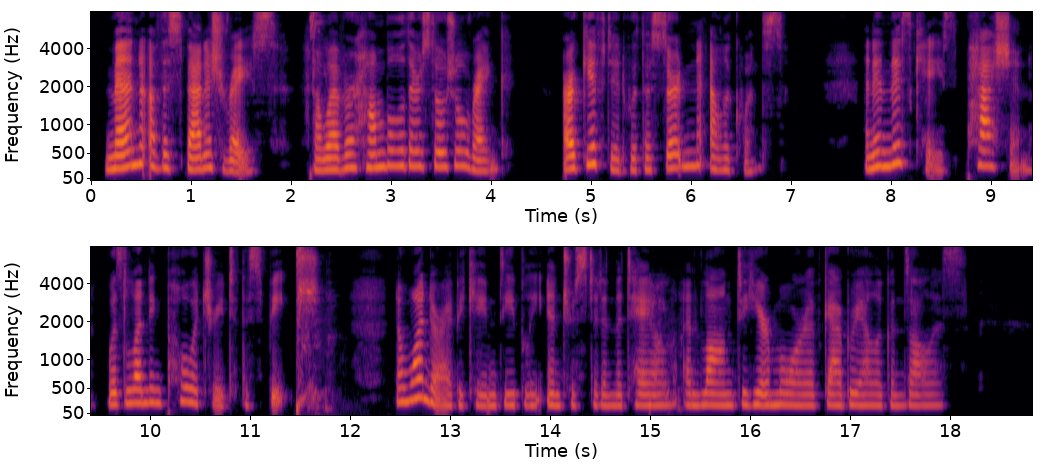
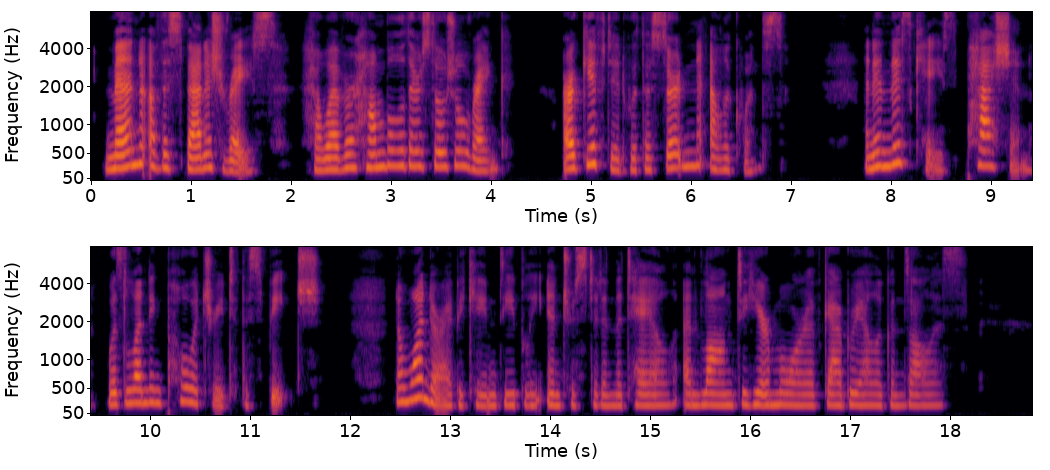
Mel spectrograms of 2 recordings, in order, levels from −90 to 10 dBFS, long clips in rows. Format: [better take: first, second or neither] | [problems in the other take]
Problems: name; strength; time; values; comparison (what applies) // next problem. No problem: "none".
second | noise reduction (neural mask model DeepFilterNet 3)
